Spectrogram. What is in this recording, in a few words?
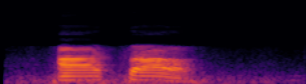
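"asal", Indonesian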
